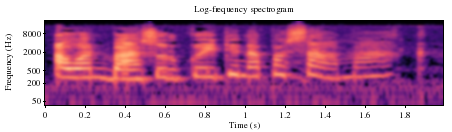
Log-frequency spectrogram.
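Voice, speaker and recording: A woman's voice: high-pitched, fairly even intonation, brisk, sharp tone, no echo. A woman with an Ilocano accent playing a meek, apologetic woman in a radio drama, hesitant and deferential. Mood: meek, pleading. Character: meek, apologetic woman pleading against eviction.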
